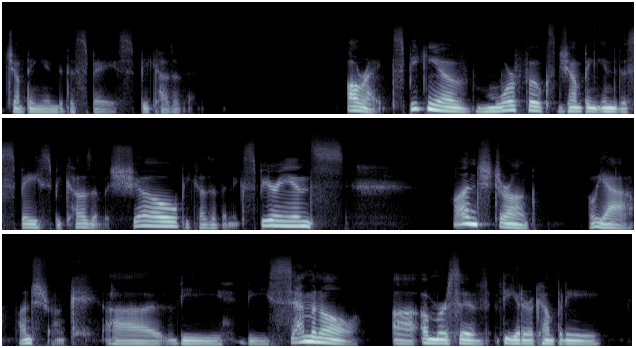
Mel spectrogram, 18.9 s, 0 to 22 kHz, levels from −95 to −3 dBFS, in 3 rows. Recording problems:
muffled; very; fading above 1.5 kHz

